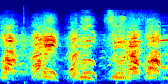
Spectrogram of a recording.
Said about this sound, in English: Well, the scene yesterday in the National Assembly, the lower house of parliament, was chaotic. Deputies yelling, banging on desks. Take a listen here.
